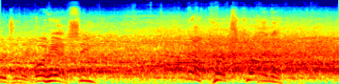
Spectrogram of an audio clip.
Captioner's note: audience cheering and clapping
